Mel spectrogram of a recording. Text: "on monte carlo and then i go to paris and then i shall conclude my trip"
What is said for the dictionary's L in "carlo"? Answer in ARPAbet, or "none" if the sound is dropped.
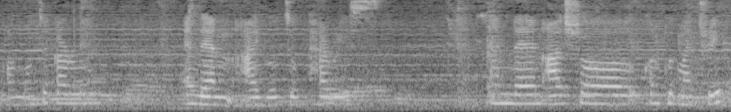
none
